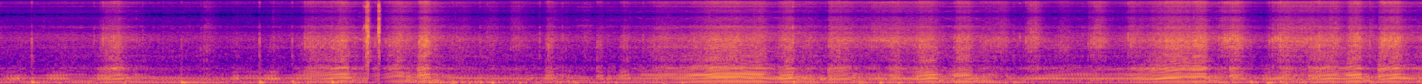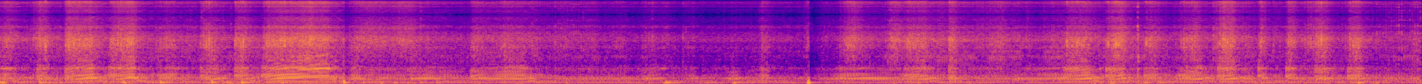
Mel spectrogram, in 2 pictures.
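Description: Utility ATV engine under hard riding, the revs climbing and dropping again and again as the throttle is worked along a rough trail.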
